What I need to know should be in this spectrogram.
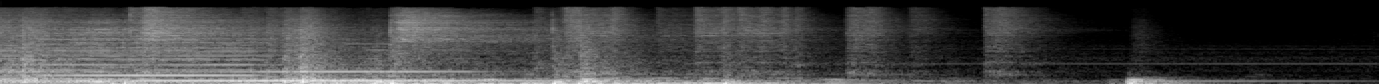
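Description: A live band plays loudly, then stops with a final crash.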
